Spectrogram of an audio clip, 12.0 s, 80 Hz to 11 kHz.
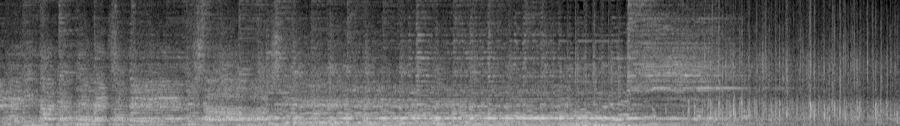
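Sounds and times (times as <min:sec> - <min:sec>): audience applauding: 0:08.4 - 0:12.0.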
